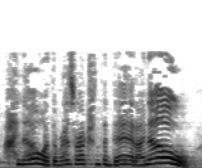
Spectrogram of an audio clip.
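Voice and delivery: high, strained retort; acted exasperated cry from a mourner; pained insistence. Voicing Martha's pained retort to Jesus.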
